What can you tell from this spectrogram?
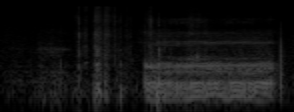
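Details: Pug called Bonya, snoring like a man: a few snuffly snorts and sniffs, then a sustained grating snore of about one and a half seconds with a dense buzzing flutter, ending in a brief puff.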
